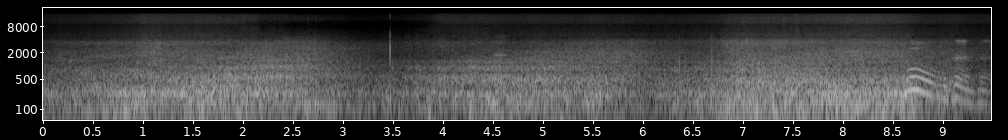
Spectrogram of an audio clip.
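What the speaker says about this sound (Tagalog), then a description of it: "Malakas ang alon." Strong ocean waves break along a seaside boulevard, a continuous roaring surf with heavy wind buffeting the microphone, loud and close throughout.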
